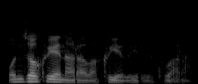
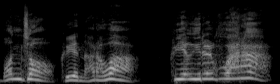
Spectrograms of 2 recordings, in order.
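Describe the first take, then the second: First: The phrase is said in a restrained, quieter voice. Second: The phrase is shouted out in a loud voice. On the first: The speaker calls it wrong. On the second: The speaker calls it right.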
